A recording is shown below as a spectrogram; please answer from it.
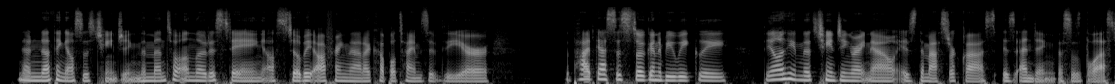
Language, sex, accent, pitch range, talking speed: English, female, American, 155-190 Hz, 240 wpm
